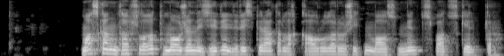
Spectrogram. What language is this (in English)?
Kazakh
